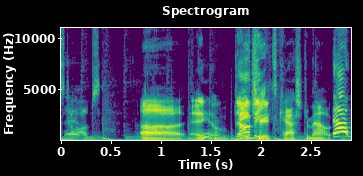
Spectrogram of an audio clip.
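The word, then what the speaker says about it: Doubs: I do this because his name is spelled Dubes, but he wants to pronounce it Dobbs, but it's wrong.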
